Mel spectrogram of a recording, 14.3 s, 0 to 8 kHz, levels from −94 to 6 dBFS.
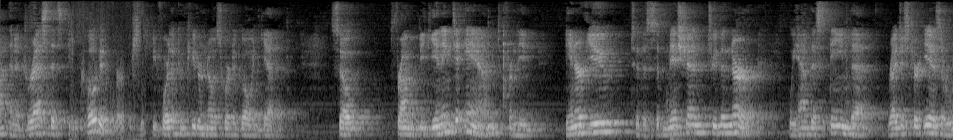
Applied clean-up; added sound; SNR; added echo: neural separator model SepFormer DNS4.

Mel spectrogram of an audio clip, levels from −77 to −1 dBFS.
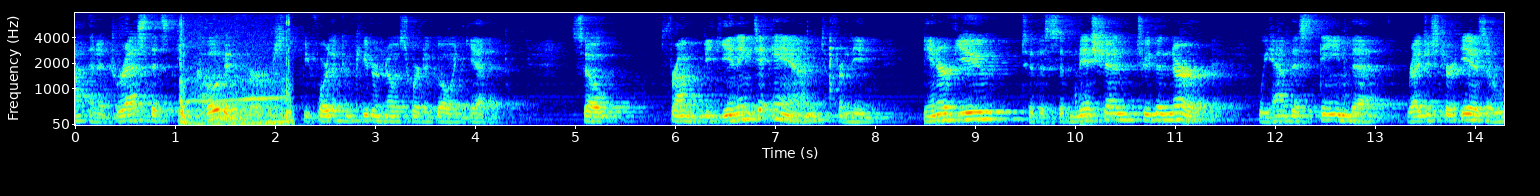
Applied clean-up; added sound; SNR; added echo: none; Car; 0 dB; reverberation time 1.0 s.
